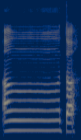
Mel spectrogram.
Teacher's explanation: نون ساکن کے بعد حروف اخفا میں سے تا آیا ہے تو یہاں پہ اخفا کر کے پڑھیں گے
